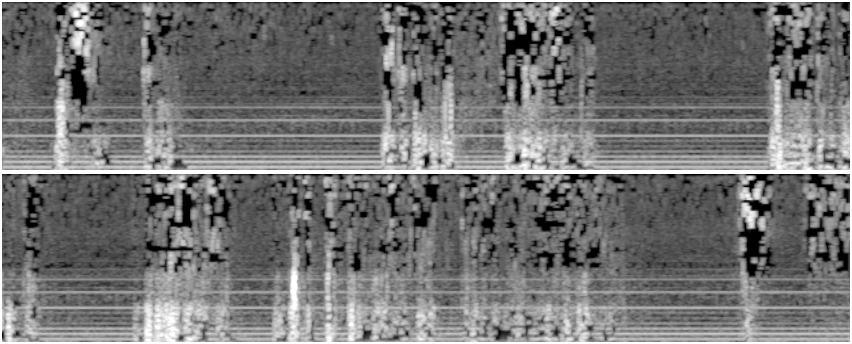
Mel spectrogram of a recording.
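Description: A middle-aged man speaks calmly and earnestly into a close microphone, with short pauses.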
